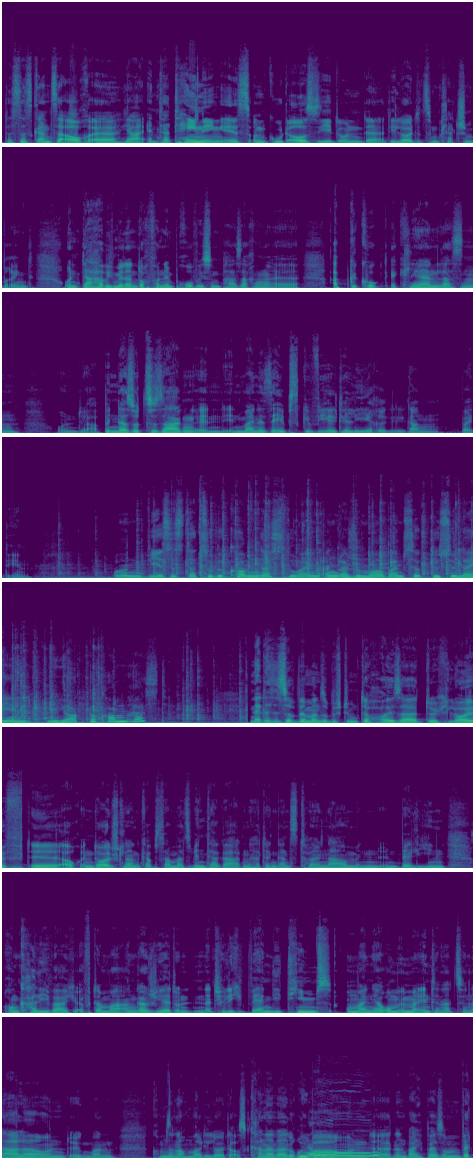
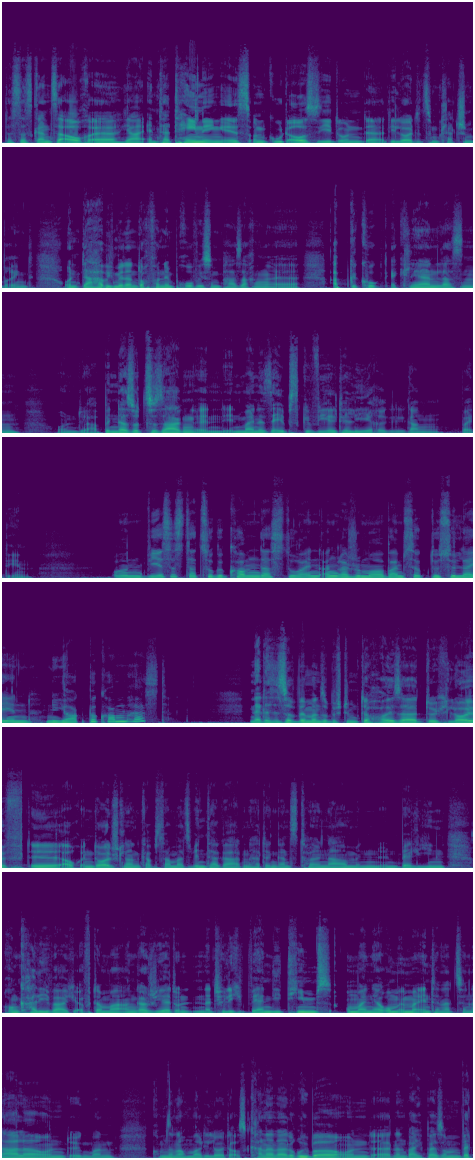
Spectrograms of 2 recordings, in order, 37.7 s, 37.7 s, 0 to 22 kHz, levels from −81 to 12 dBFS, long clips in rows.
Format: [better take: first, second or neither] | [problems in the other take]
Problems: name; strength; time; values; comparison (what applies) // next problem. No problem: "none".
second | keyboard typing; noticeable; from 15 to 21 s; peak 7 dB below the speech // dog barking; loud; at 36 s; peak 4 dB above the speech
